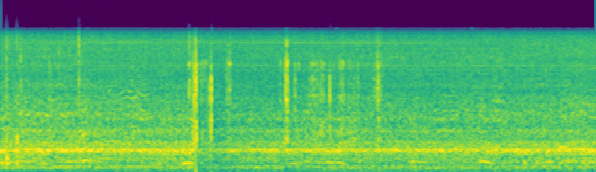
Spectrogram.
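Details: Continuous humming drone from many honey bees at Grass Lake Sanctuary in July, week six, with sharp knocks and clicks breaking in near three and four seconds.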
